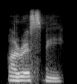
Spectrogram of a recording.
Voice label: "RSV", Indian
